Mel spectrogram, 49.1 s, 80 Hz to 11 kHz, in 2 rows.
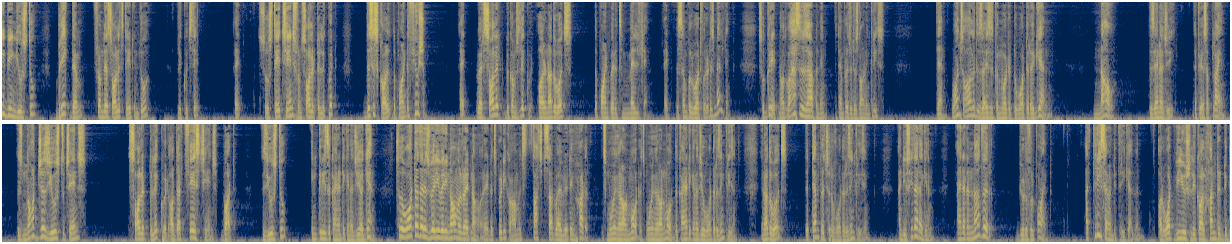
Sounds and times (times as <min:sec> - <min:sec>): Male speech, man speaking: 0:00.0 - 0:04.0, 0:04.6 - 0:06.7, 0:07.3 - 0:08.6, 0:09.2 - 0:17.7, 0:18.7 - 0:21.0, 0:21.8 - 0:22.3, 0:23.0 - 0:26.3, 0:27.1 - 0:45.6, 0:46.2 - 0:49.1.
